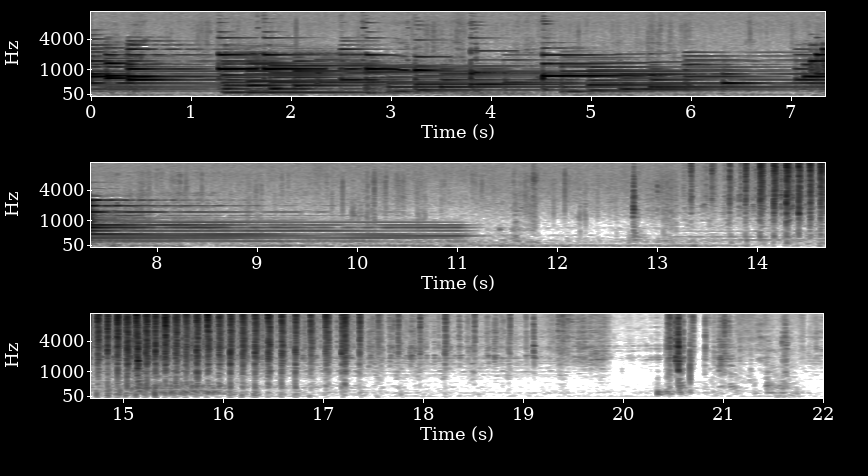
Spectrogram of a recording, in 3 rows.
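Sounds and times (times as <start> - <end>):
rapid mechanical clicking: 13.2 - 19.4.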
